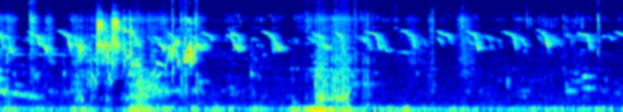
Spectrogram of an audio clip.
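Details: Wing flapping followed by lovebird chirping: a run of repeated, evenly spaced high downslurred chirps, with a low hum behind.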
